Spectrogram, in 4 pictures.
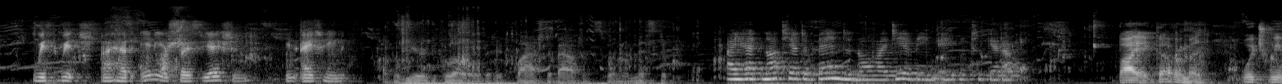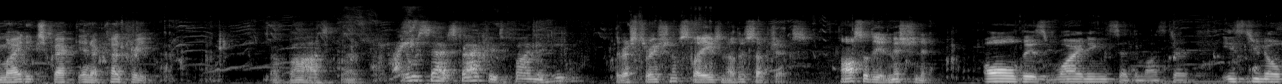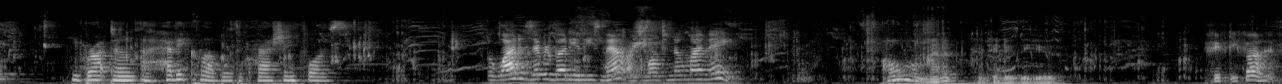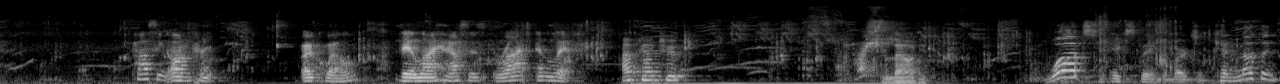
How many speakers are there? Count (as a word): ten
